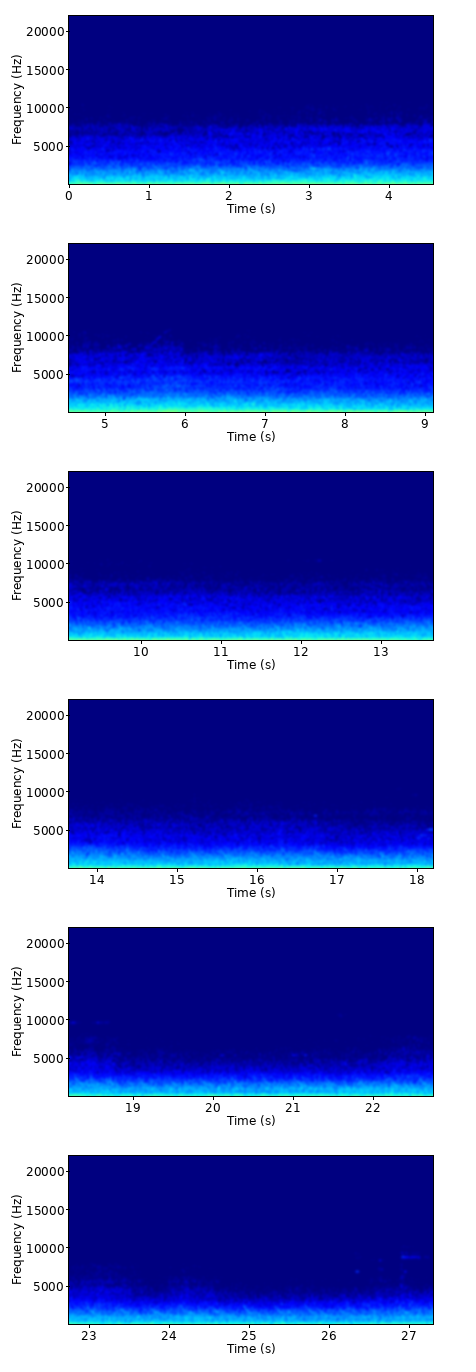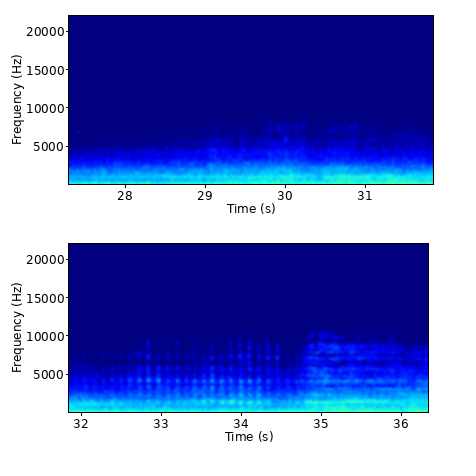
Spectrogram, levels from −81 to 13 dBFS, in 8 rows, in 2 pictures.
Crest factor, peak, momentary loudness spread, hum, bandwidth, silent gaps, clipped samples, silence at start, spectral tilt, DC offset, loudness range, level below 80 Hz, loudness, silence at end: 14 dB; -22 dBFS; 8 LU; none; 10.5 kHz; none; under 0.1%; 0 s; -6.5 dB/octave; under 0.1%; 7 LU; -40 dBFS; -38 LUFS; 0 s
